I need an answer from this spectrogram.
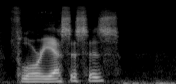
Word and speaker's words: floresiensis: Floriensis?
